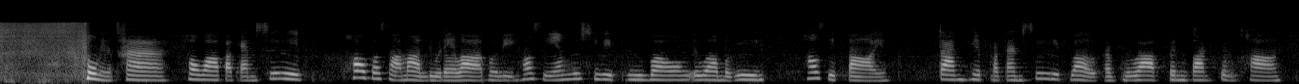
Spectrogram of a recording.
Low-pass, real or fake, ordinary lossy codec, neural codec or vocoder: 7.2 kHz; fake; Opus, 64 kbps; codec, 16 kHz, 1 kbps, X-Codec, WavLM features, trained on Multilingual LibriSpeech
